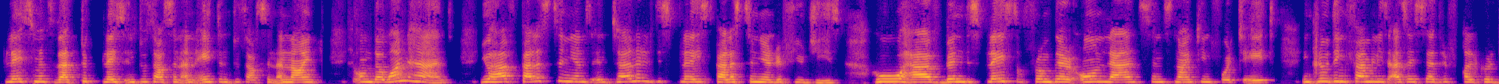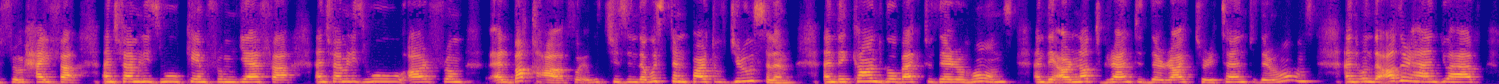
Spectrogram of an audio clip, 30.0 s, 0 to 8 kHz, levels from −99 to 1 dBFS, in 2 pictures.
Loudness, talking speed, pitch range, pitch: -26 LUFS, 170 wpm, 235-265 Hz, 250 Hz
